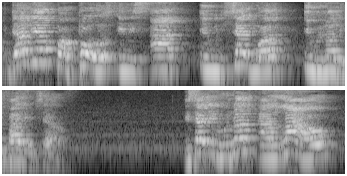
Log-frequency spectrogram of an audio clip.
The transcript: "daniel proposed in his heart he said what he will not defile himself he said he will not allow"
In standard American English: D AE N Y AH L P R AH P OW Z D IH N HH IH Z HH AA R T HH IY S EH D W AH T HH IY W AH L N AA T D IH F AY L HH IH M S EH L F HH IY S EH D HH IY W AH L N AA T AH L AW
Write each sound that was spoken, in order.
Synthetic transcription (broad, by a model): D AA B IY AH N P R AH P OW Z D IH N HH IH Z AA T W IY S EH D W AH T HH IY W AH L N AA T D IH F AY N HH IH M S EH L F HH IY S EH D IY W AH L N AA T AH L AW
